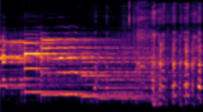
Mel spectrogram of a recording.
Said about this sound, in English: And then there's going to be more classic rock sounds with distortion, you know, this kind of sound.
